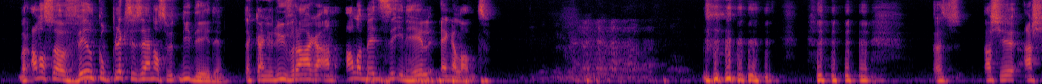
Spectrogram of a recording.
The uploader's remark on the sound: Live 19 September 2023, Kavka, Antwerpen.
